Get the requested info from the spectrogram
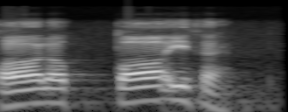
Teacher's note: وتاء التانيث تدغم في حرفين بلا خلاف، وهما الطاء والدال. وقد مثل رحمه الله لإدغامها في الطاء بقوله تعالى: قال الطائفة.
